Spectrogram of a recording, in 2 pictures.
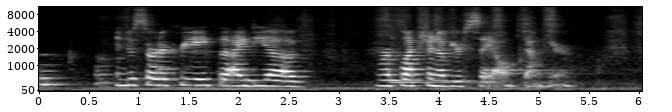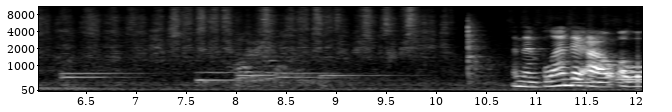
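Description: Pastel chalk scratches softly on paper.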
